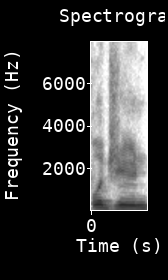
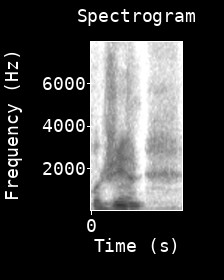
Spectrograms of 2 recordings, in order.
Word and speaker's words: Lejeune: the water at Camp Lejeune, or Camp Lejeune, as I was once corrected by a Marine. It's apparently, much like, the French language, spelled and pronounced two different ways.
